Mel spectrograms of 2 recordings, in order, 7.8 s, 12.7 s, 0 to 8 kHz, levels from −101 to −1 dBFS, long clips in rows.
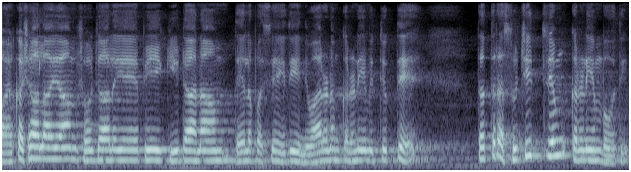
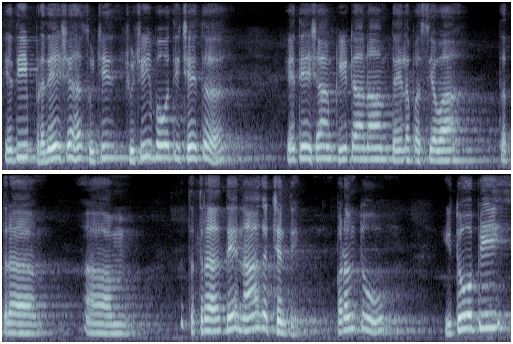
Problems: none marked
